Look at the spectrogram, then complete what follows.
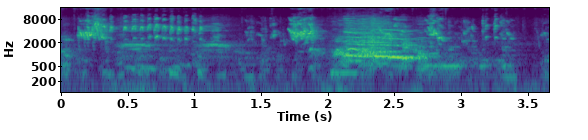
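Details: Budgerigar chatter opening with a rapid series of pulsed, stuttering chirps, followed by a squeaky whistle and a loud, grating warble that fades into soft ticks.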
